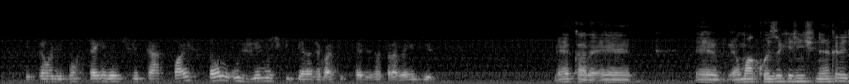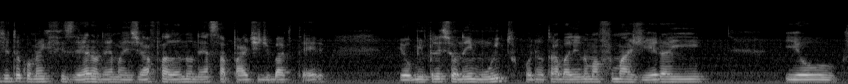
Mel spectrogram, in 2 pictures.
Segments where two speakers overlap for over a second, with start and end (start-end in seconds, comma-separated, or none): none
